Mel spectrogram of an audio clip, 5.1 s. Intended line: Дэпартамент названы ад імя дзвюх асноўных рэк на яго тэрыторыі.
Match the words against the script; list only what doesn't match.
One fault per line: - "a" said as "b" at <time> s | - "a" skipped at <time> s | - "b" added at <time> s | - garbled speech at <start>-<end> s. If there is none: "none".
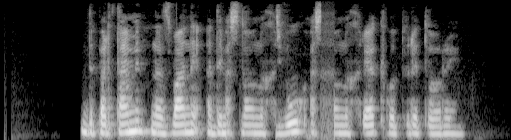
- "імя" said as "асноўных" at 2.3 s
- "на" skipped at 3.8 s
